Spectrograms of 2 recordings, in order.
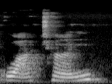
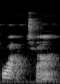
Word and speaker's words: Gwacheon: grace Road Church and Gwacheon which I did look up how to say it something like watch on a lot of time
